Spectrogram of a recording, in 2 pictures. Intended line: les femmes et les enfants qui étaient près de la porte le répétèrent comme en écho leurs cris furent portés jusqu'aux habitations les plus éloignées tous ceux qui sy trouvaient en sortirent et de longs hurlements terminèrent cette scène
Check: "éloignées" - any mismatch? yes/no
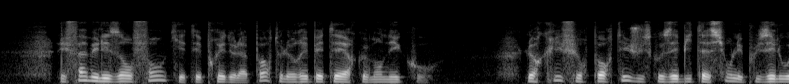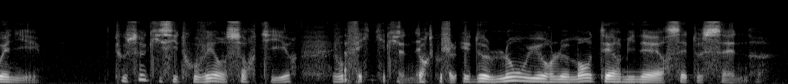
no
